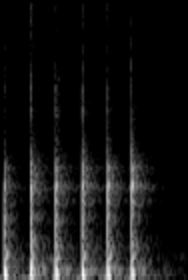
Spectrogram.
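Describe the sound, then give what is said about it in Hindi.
Six firm knocks on a wooden house door early in the morning, evenly spaced about a quarter second apart, fairly loud, each with a short resonant thud, then quiet. “वो लड़का अगले दिन सुबह सुबह ही नंदू के घर का दरवाजा खटखटा देता है”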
